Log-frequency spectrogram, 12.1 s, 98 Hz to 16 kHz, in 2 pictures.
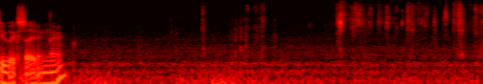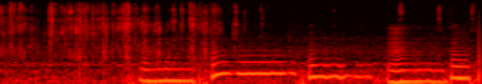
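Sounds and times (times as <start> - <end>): foil wrapper crinkling: 2.9 - 3.5, 4.1 - 9.5.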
